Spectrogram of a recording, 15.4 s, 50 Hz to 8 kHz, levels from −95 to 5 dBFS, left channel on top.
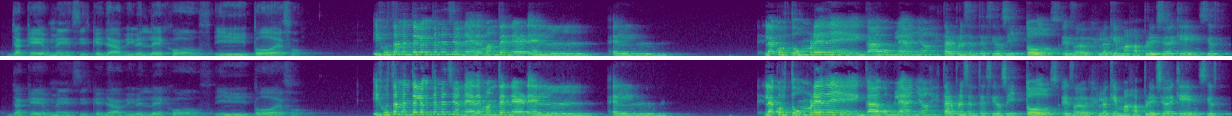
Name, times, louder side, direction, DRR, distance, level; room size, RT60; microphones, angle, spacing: voice 1, 0.1-3.8, left 2 dB, 85° left, 0.8 m, -31 dB
voice 2, 4.7-8.4 9.5-15.2, right 3 dB, 55° right, 1.1 m, -21 dB
8.8 x 8.8 x 4.0 m
head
